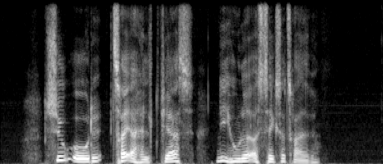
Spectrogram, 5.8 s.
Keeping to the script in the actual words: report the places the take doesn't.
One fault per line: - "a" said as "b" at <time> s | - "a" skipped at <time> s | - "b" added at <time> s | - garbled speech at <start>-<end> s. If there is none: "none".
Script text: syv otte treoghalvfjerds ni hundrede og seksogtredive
none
